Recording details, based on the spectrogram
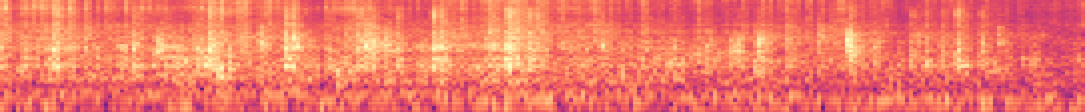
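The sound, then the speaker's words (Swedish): A metal roll cage trolley is rolled away to a worker's spot to pack the last items, rumbling along steadily for a few seconds, its wheels and frame giving off a continuous rattling clatter with no voices over it. “Nu ska vi rulla bort burvagnen till min plats.”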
